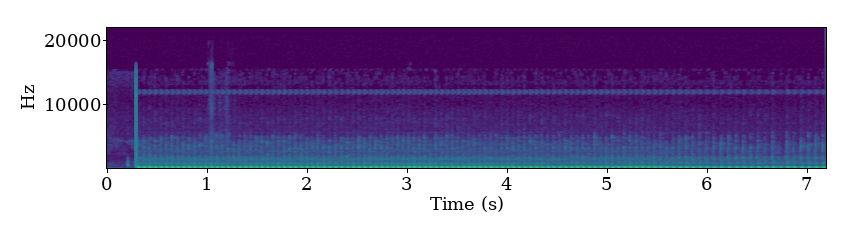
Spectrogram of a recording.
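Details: 1996 Suzuki DR350 single-cylinder, unrun for over ten years: even thump about 210 beats a minute, catches instantly and holds a steady idle, runs cleanly.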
